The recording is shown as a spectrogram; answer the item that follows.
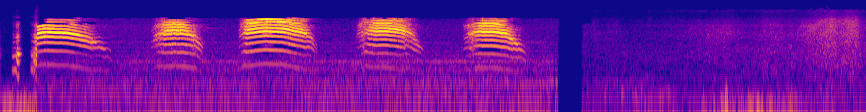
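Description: A cat meowing five times, each meow rising then falling in pitch, about a second apart. The meows stop abruptly about seven seconds in, leaving only faint low noise.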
